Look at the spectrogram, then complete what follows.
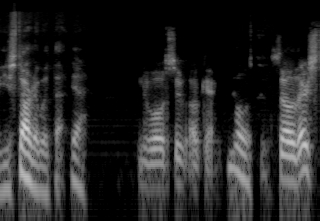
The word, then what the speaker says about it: Nwosu: Do you pronounce the N? Yeah, a little bit. Yeah, you do. You Nwosu. You started with that. Yeah. Nwosu.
